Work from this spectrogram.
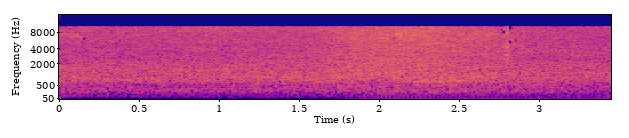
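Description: A car sweeping close past a pedestrian waiting at a busy intersection on a road without sidewalks, its broadband road roar steady and loud against continuous traffic noise.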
